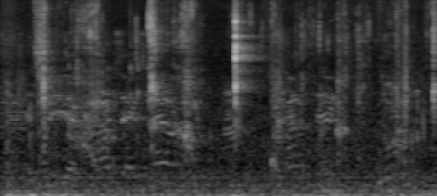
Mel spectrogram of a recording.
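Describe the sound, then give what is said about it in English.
Quiet mouth noises of someone tearing off a bite and chewing it, with wet smacking and one sharp snap partway through over a low background hum. “I'll just rip it piece by piece. It's like, oh my god. Yeah. Chewing it a bit, spit in the garbage.”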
